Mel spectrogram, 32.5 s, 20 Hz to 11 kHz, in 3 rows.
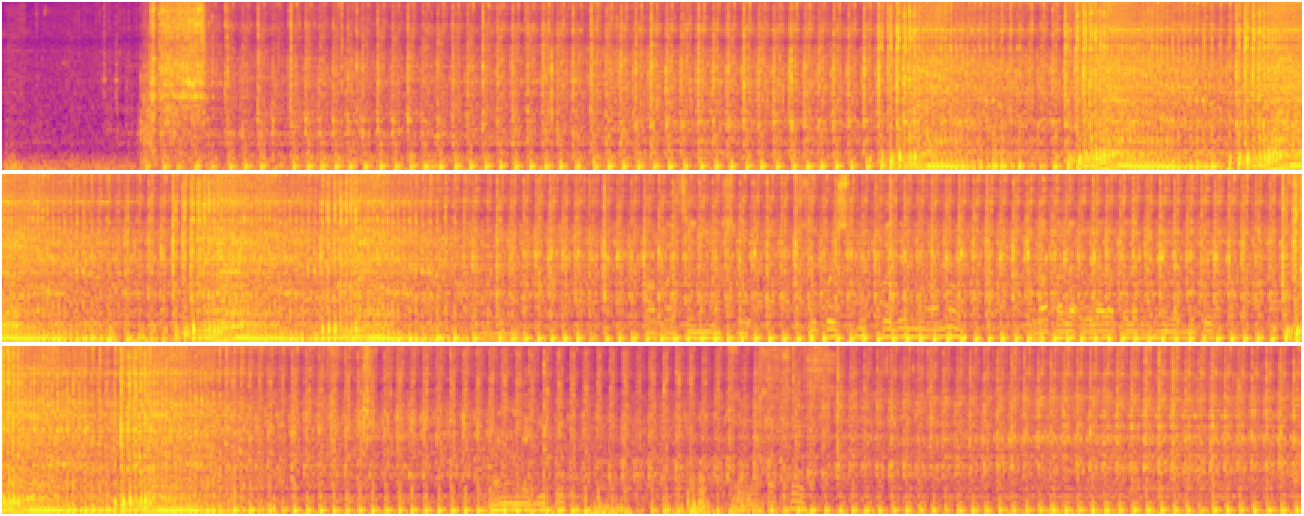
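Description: Honda TMX155's single-cylinder four-stroke pushrod engine starting about a second in, then running at idle. It is revved in several throttle blips about a third of the way in and again briefly past two-thirds. This is a test run of the valve train after a rocker arm and push rod replacement made to cure a ticking noise.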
